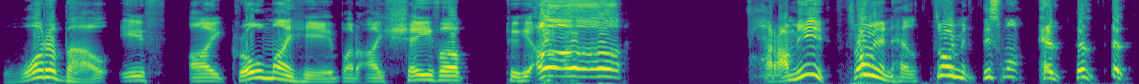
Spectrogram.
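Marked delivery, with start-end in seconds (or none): 5.4-11.3 high, loud mock outrage, in short bursts; hammed-up cry of condemnation; mock outraged God. God catching someone shaving to here, mock outraged.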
